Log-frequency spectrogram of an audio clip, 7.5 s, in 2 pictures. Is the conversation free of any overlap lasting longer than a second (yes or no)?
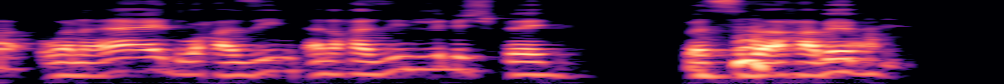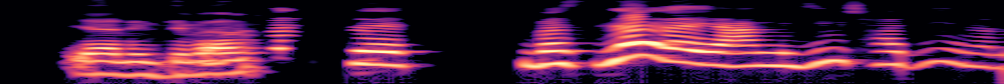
yes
